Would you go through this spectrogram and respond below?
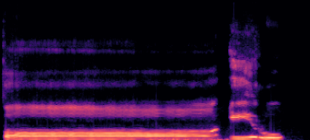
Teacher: মদের হরফের উপরে মোটা চিহ্ন বামে হামজা মধ্যে মুত্তাসিল চার আলিফ টানিয়া পড়িতে হয়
